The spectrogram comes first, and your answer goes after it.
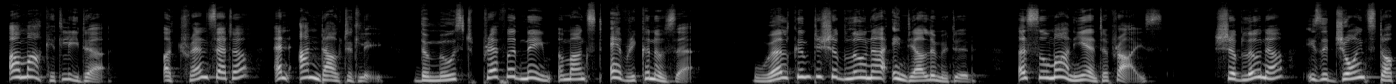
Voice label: English, Corporate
